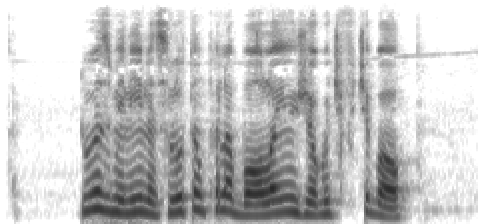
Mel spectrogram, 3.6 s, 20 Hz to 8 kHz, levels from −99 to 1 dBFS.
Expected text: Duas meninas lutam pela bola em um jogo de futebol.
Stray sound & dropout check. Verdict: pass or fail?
pass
